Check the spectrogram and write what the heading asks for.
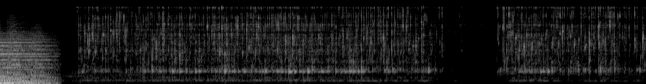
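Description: Background music cuts off in the first second, then a sink tap runs water into a washbasin. The running water cuts out abruptly about four and a half seconds in and resumes half a second later.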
